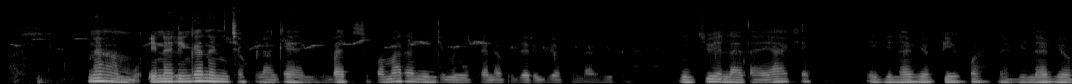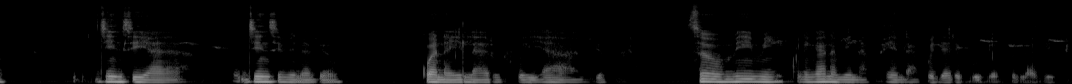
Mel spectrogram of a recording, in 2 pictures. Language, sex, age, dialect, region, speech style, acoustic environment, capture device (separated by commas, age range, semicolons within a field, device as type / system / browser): Swahili, male, 18-24, Kenya - Mombasa, Kenya, happy; relaxed; focused, silence, mobile / Linux / Chrome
